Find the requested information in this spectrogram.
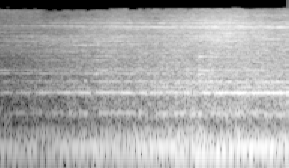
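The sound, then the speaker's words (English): A freight train of crude oil tanker cars rolls along the rails with a steady low rumble and rattling wheel noise that grows louder over two seconds. “Millions of gallons of crude oil move around the country every day on trains like this one.”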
